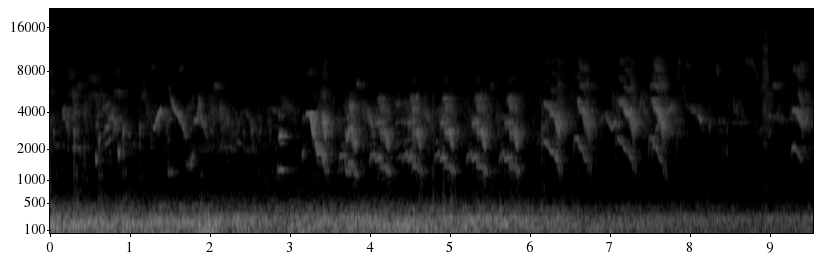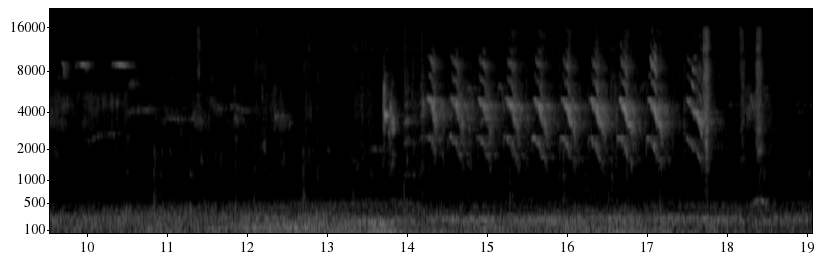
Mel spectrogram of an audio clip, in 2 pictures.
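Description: A songbird singing two long runs of quick, repeated downward-slurred notes, about four a second, one a few seconds in and another near the end. Under it runs a low rumbling background noise, loudest at the start and fading.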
